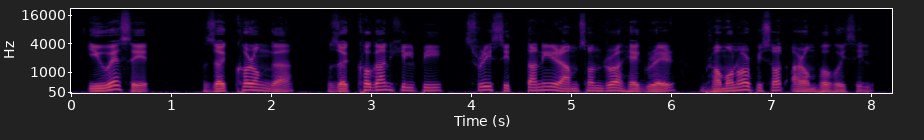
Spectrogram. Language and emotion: Assamese, neutral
